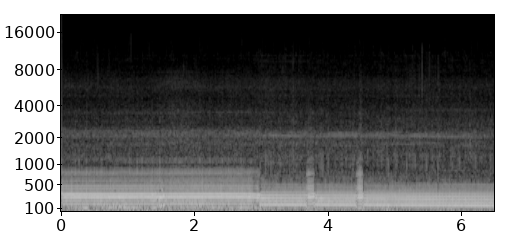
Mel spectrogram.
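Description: Yamaha Zuma 125 scooter's single-cylinder four-stroke engine, fitted with a 175cc big bore kit, running steadily while riding at speed. About three seconds in, the engine note drops to a lower steady pitch as the throttle eases off.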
